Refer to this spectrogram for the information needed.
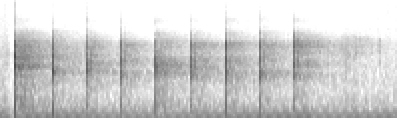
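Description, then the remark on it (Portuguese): A quick run of about nine sharp hand claps at a steady, brisk pace, followed by a couple of fainter ones as the clapping fades out. No one speaks. “Palmas para mim.”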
